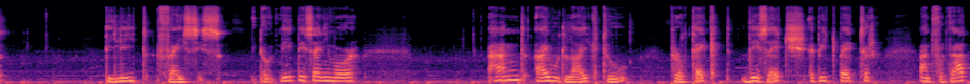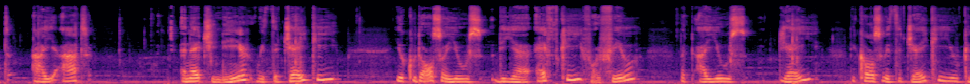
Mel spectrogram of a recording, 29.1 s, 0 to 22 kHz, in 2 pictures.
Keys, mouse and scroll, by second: 1.8 click, 5.0 middle click, 15.0 1, 15.6 click, 16.9 shift+click, 19.0 j, 20.0 middle click, 23.6 click, 24.8 shift+click, 26.4 j.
